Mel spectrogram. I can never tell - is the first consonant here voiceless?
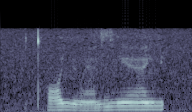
yes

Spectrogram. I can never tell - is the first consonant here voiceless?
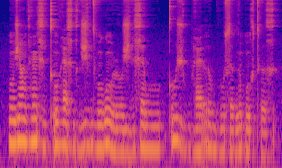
no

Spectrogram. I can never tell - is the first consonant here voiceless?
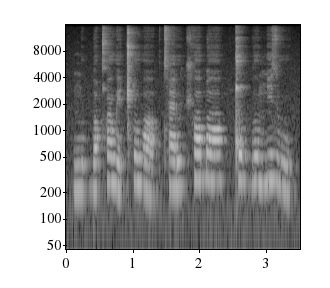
no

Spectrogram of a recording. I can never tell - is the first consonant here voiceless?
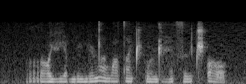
no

